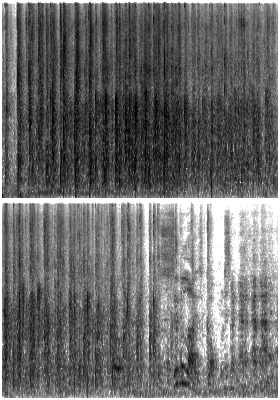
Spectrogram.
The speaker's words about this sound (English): I'm not an intellectual, and also after hearing all the applause for that, it's like Harry Secombe used to say, follow that with the sea lions.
